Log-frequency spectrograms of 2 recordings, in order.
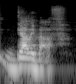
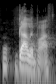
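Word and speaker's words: Ghalibaf: Galibaf. – Galibaf, that's it.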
